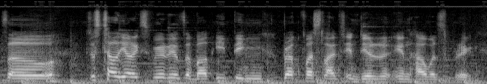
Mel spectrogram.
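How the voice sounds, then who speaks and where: Music runs clearly behind a man of average pitch. He is hosting a casual vlog interview and putting questions to his guest. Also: steady tone, moderate pace, rough recording.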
